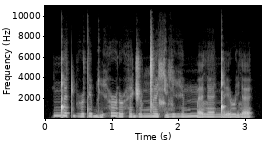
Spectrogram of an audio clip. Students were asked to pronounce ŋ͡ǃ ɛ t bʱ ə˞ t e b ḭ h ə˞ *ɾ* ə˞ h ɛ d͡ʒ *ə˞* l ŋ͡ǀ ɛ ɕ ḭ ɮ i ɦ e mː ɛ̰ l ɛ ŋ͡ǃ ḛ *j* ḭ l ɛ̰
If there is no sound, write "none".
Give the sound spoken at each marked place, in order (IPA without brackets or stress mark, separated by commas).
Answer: ɾ, ə˞, ɹ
